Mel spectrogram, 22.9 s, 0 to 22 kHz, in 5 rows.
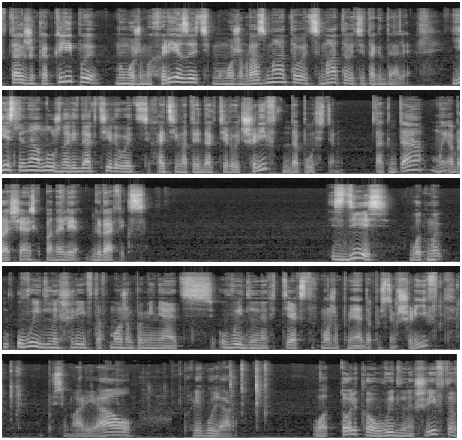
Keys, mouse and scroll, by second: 3.1 click, 4.6 click, 9.8 click, 12.0 click.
